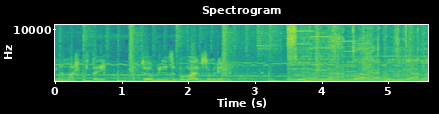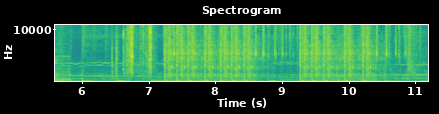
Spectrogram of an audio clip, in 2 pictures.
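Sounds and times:
speech: 0:00.0 - 0:02.9, 0:03.5 - 0:05.9
automatic rifle burst of gunfire: 0:07.2 - 0:11.1.

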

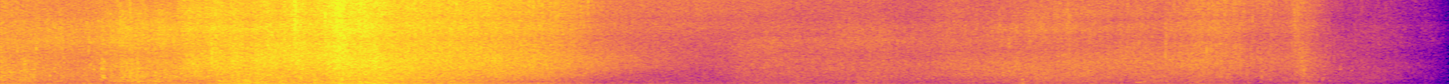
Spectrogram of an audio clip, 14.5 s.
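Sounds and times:
sea surf: 0:00.0 - 0:06.2.

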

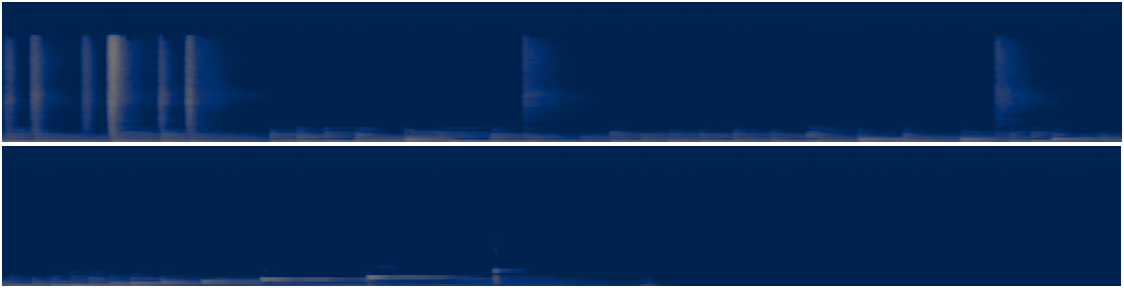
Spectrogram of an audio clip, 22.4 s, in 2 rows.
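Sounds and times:
smooth jazz: 0:00.0 - 0:15.4.

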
